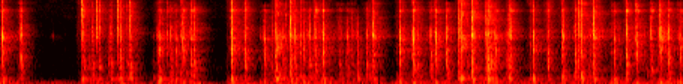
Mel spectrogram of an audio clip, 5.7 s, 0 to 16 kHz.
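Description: Both hands type with their fingertips on a small white 66-key mechanical keyboard with Gateron Brown switches, white plastic keycaps, a hollow case and pink underglow, resting on a white desk. Quick, crisp clacking key taps come in dense bursts, with brief pauses near the start. The taps carry a bright, hollow plastic click.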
